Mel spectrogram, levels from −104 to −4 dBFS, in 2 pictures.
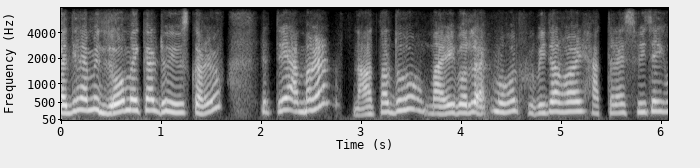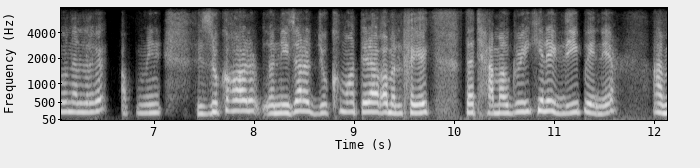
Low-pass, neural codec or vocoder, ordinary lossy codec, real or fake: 7.2 kHz; codec, 16 kHz in and 24 kHz out, 0.4 kbps, LongCat-Audio-Codec, fine tuned four codebook decoder; Opus, 32 kbps; fake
